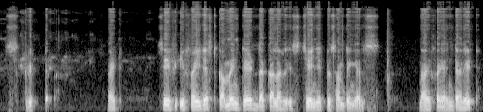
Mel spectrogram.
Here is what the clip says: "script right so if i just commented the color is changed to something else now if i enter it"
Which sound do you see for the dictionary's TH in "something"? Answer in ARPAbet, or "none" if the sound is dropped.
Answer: T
